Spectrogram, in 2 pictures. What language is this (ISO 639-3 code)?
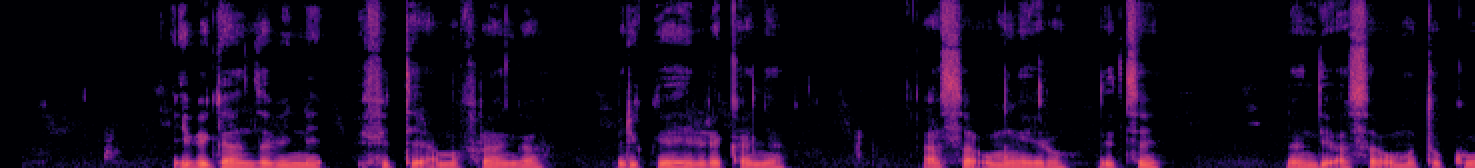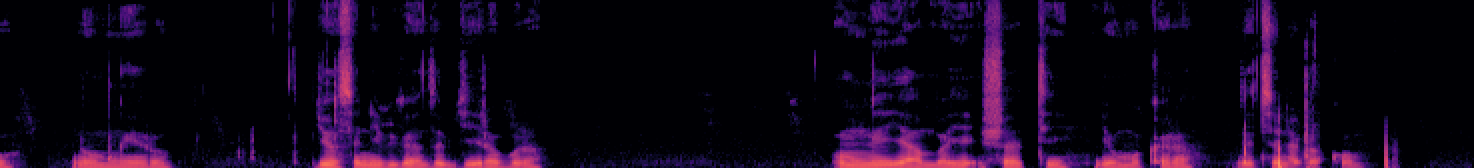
kin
